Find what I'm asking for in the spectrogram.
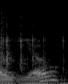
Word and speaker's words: Yeoh: Yeah, I mean, obviously, like the most notable is what's her name, Michelle Yeoh. I think is how you say her last name.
